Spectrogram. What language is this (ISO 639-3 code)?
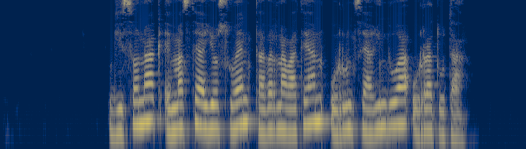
eus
